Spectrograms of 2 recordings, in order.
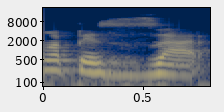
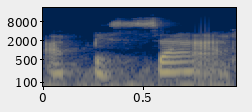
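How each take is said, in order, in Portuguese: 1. A consoante do meio é um som de z sonoro. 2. A consoante do meio é um som de s sibilante. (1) "o brasileiro tem a tendência de transformar essa letra S em Z" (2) "letra S ... sempre tem som de S"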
